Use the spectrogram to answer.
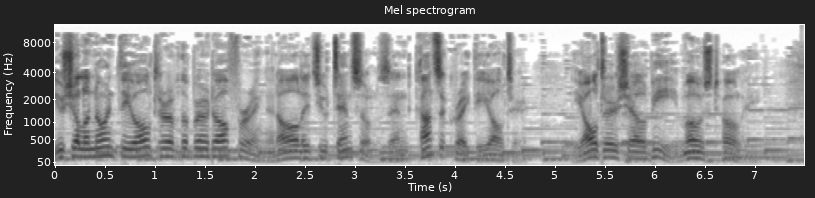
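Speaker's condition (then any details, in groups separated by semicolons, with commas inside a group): No condition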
